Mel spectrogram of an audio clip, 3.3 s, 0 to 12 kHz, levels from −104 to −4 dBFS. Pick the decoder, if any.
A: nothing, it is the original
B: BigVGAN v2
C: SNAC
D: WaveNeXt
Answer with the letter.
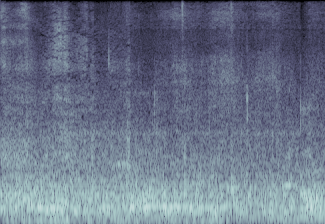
A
